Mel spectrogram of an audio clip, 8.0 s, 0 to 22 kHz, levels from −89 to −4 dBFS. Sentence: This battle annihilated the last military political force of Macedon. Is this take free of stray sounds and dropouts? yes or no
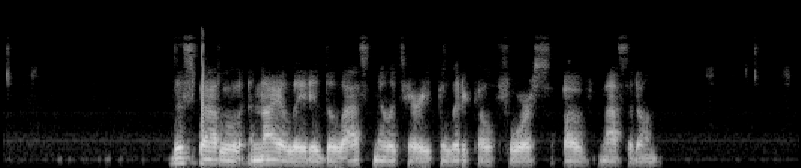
yes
